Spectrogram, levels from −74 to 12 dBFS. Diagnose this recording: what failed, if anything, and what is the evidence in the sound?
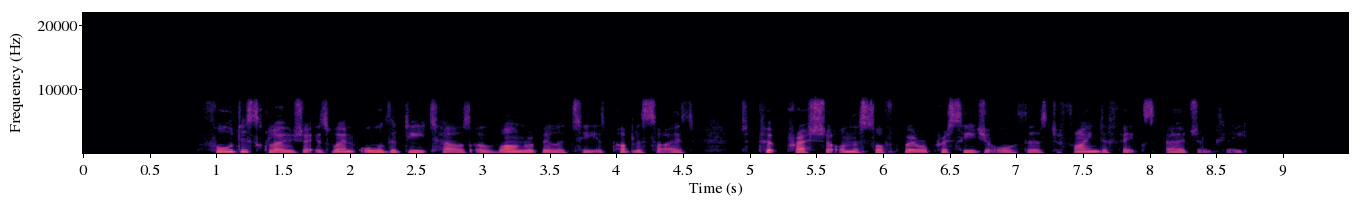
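The codec stage is the culprit: this is Opus voice compression, and it's plainly audible across the whole clip. The speech sounds muffled and a bit hoarse, with a faintly robotic edge. That fits Opus running its SILK linear-prediction coder in wideband, which drops everything above about 8 kHz, at a low bitrate, something like 12 kbps. At that rate the excitation is coded coarsely, likely in 20 ms frames, so the fine texture of the voice gets smeared.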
